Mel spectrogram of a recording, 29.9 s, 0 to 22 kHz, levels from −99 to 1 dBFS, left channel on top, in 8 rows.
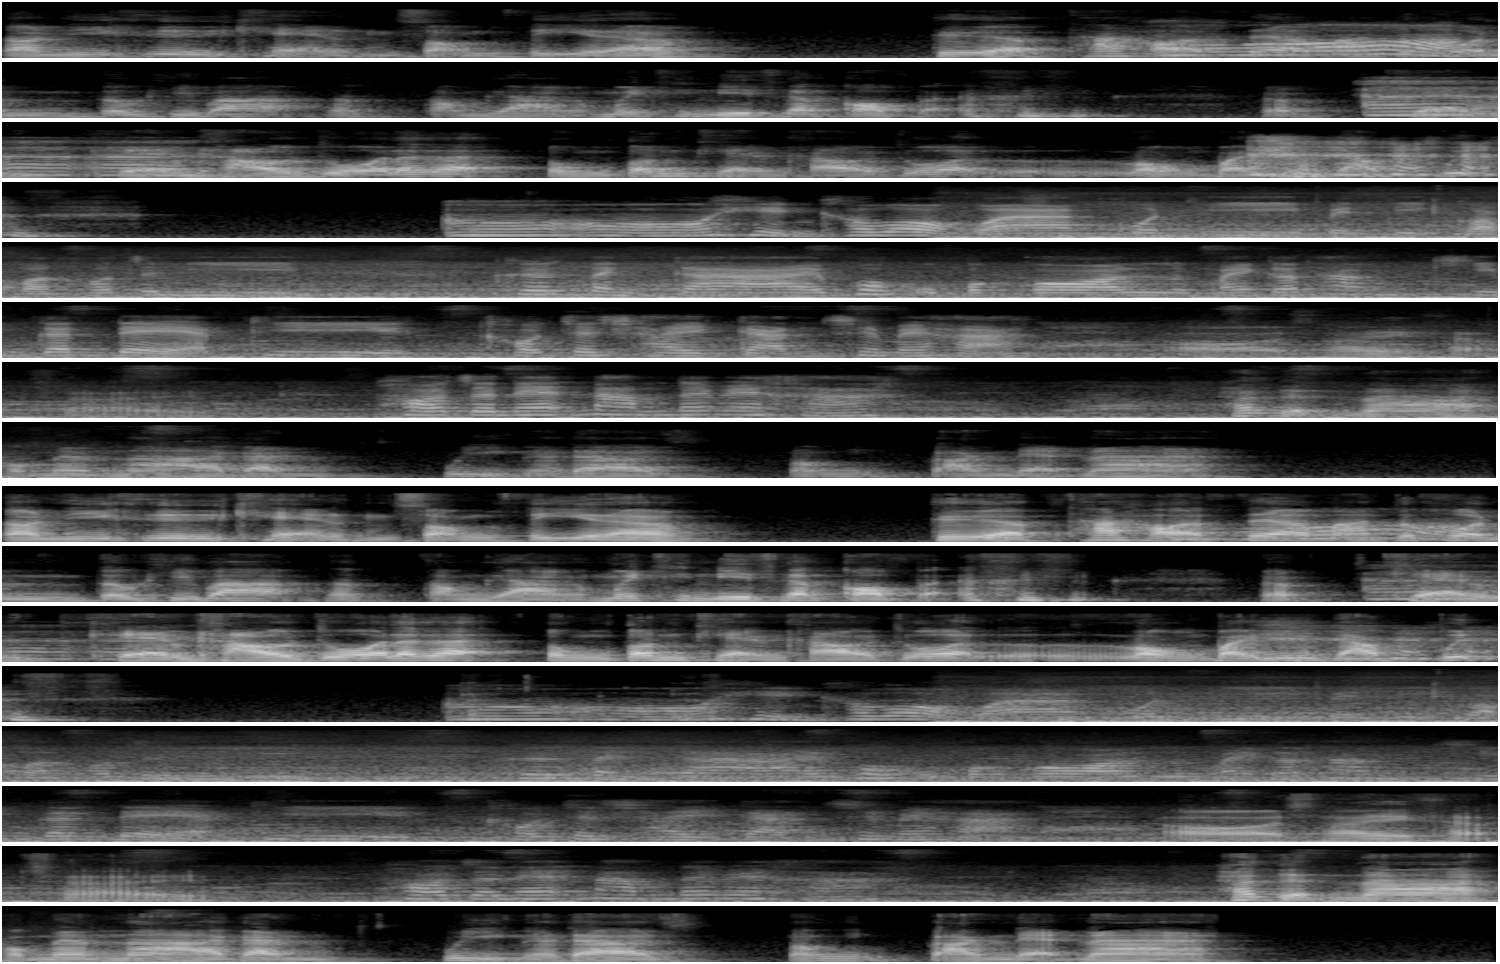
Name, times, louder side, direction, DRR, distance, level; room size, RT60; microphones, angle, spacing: voice 1, 0.0-1.7 2.3-6.4 6.9-11.2 21.6-23.0 25.5-27.9 28.1-29.2, right 7 dB, 75° right, 0.3 m, -32 dB
voice 2, 2.9-3.8 7.1-8.0 10.6-11.2 12.3-21.3 23.4-24.7, left 5 dB, 80° left, 0.4 m, -39 dB
sound 1, 13.5-26.8, equal, 5° left, 0.4 m, -39 dB
3.9 x 2.3 x 4.1 m
head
